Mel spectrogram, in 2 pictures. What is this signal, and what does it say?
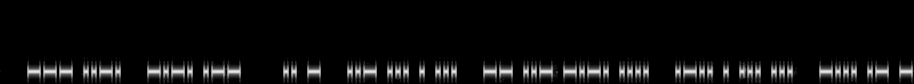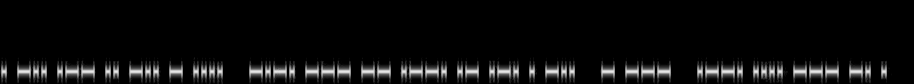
Morse code, heard as a keyed tone, about 30 wpm, 600 Hz. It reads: OF CW IT USES MUCH LESS BANDWIDTH COMPARED TO PHONE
